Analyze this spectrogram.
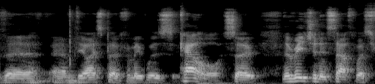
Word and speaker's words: Cahors: To an English person, we heavily pronounce the H. That's just the way Cahors. English goes. Yes, Cahors. But of course, you're not supposed to pronounce that H in any way, shape, or form.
